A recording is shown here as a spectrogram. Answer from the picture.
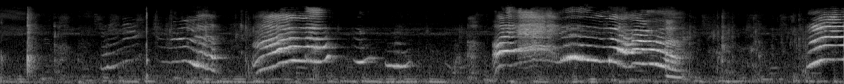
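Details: Izzy the cat vocalizing indoors: a string of about five wavering, whiny meows of varied length, some bent upward at the end, over a low background hum and faint room noise.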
